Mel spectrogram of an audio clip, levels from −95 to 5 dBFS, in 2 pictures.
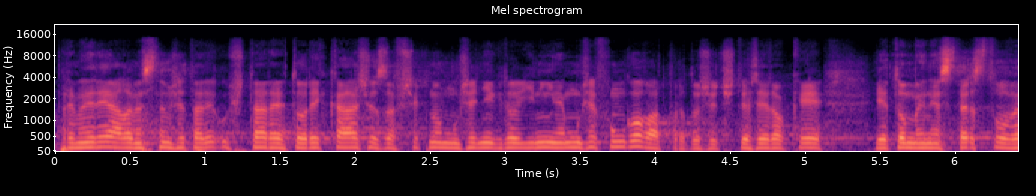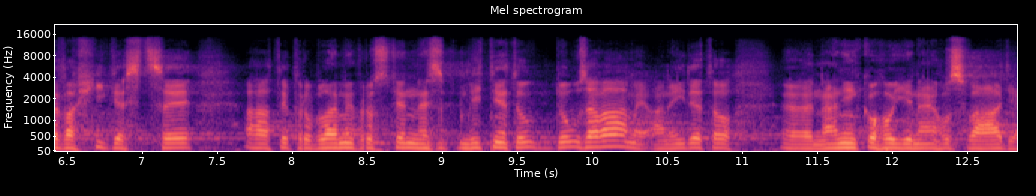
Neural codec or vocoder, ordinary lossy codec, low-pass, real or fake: autoencoder, 48 kHz, 128 numbers a frame, DAC-VAE, trained on Japanese speech; AAC, 64 kbps; 14.4 kHz; fake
